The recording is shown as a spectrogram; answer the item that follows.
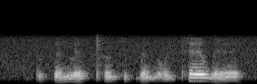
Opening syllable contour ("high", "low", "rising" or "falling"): rising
